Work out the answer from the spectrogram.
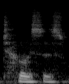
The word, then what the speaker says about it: ptosis: I mean, I think aesthetically how it looks, people with ptosis, which means that the nipples and breast tissue is hanging low. And that's spelled Ptosis, Yes.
